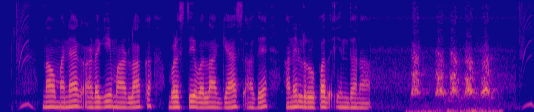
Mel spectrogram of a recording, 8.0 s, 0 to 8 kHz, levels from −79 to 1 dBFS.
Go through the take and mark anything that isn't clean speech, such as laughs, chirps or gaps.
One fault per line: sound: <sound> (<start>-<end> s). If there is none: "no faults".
sound: bark (6.1-7.6 s)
